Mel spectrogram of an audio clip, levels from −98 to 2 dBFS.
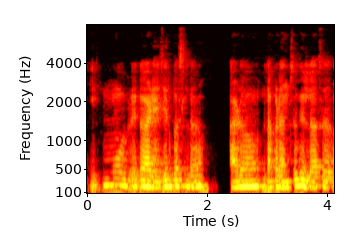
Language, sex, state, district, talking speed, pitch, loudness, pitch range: Konkani, male, Goa, North and South Goa, 100 wpm, 100 Hz, -22 LUFS, 95-105 Hz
